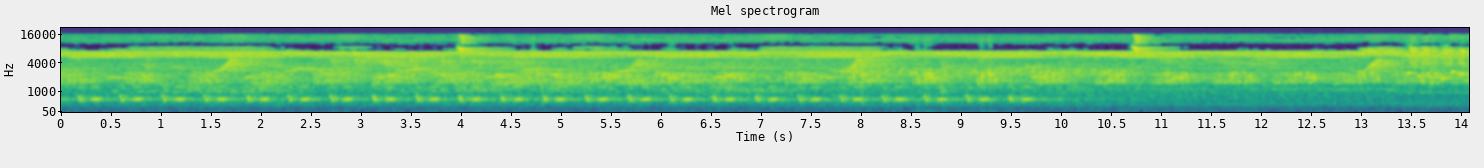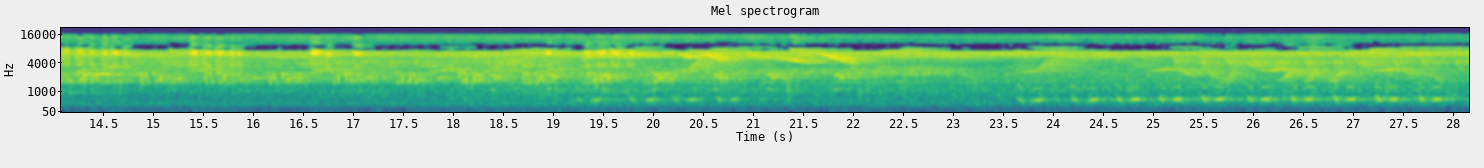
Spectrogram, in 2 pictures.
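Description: Outdoor chorus of many birds chirping and insects calling. A rapid, evenly pulsed lower call runs through the first ten seconds, stops, and returns briefly later and again near the end.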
